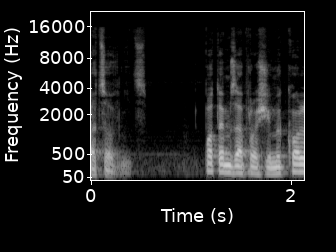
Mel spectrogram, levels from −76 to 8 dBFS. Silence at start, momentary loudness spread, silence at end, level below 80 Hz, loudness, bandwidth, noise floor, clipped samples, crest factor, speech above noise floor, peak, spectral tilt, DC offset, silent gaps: 0 s; 19 LU; 0 s; -54 dBFS; -17 LUFS; 16 kHz; -52 dBFS; under 0.1%; 16 dB; 36 dB; -2 dBFS; -5.5 dB/octave; under 0.1%; none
